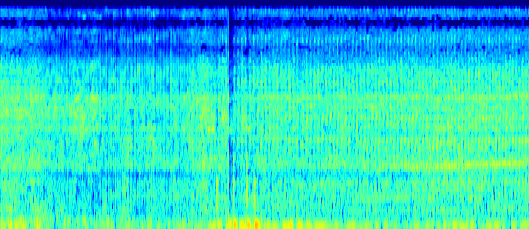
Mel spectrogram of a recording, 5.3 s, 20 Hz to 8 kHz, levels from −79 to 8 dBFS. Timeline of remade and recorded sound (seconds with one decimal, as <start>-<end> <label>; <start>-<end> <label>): 0.0-0.4 recorded; 0.4-1.9 remade; 1.9-5.3 recorded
